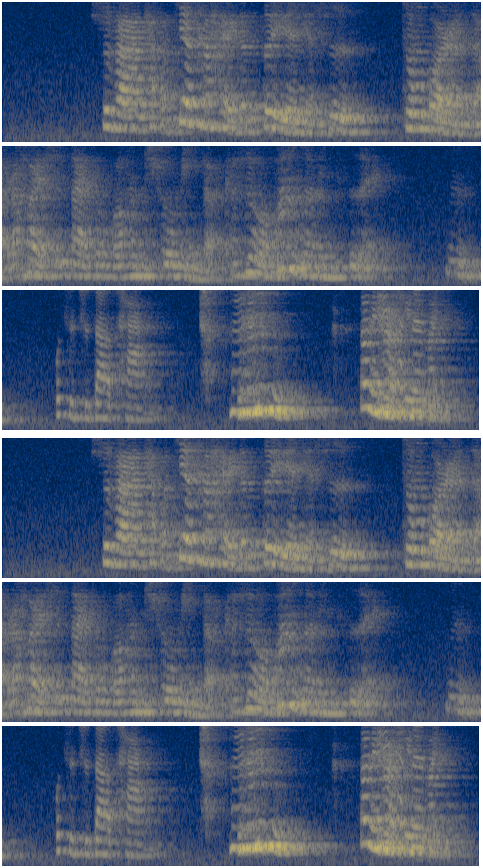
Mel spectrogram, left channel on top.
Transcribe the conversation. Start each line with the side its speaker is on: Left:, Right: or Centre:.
Centre: 是吧？他，我记得他还有一个队员也是中国人的，然后也是在中国很出名的，可是我忘了名字诶。嗯，
Right: 我只知道她。<laughs>
Centre: <laughs> 那你还有听什么？
Right: 因为他的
